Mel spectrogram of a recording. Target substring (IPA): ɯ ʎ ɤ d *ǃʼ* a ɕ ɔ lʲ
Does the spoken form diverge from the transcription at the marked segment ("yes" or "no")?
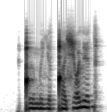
yes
